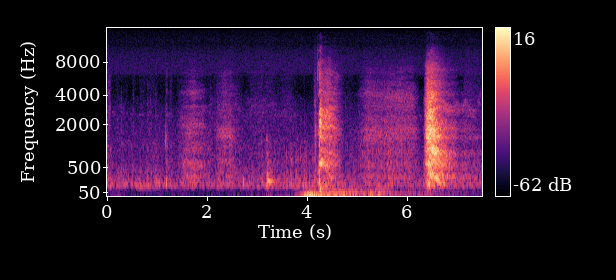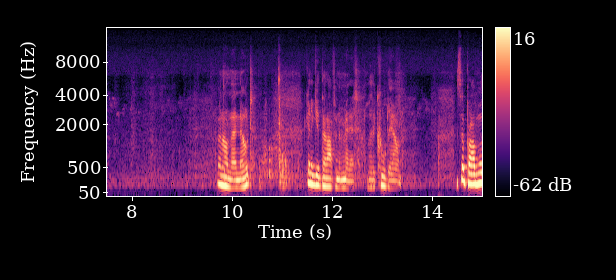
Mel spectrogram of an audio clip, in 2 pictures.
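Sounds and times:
man breathing hard with effort: 1.4 - 2.7, 4.0 - 7.6.

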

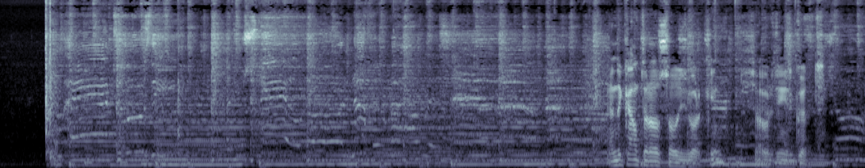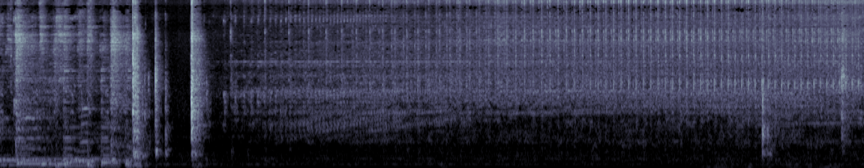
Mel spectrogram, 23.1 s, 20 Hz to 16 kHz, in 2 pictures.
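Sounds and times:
tape reels fast-winding whirr: 14.5 - 23.0.

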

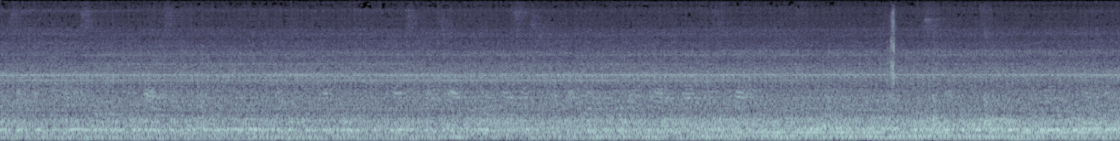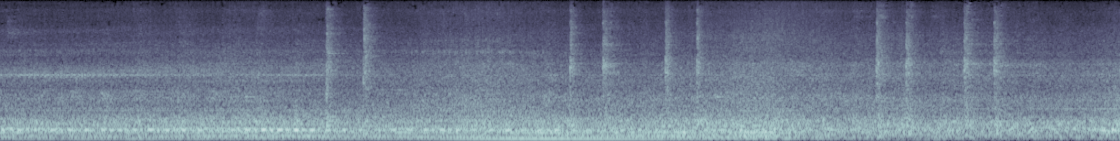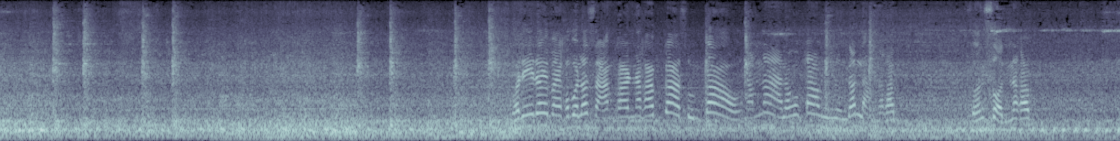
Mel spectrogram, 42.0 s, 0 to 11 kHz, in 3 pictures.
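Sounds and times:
diesel train engines humming: 0.0 - 42.0
train wheels clicking over rail joints: 17.2 - 19.0, 21.0 - 23.0, 24.7 - 26.8, 27.8 - 34.4, 38.2 - 39.1.

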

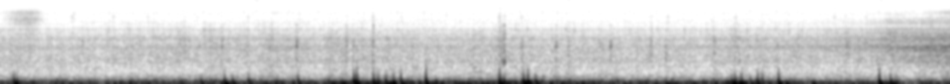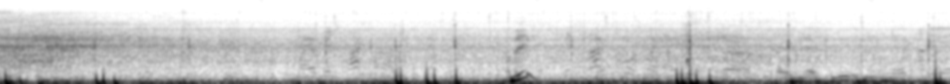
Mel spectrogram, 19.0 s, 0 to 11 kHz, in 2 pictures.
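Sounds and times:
wind buffeting microphone: 0.0 - 19.0
car passing: 6.8 - 19.0.

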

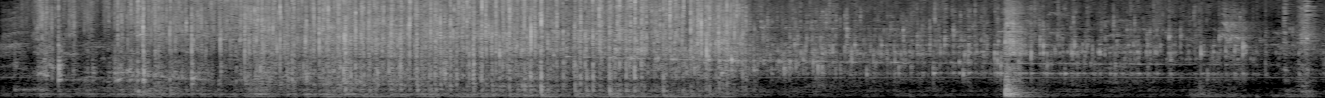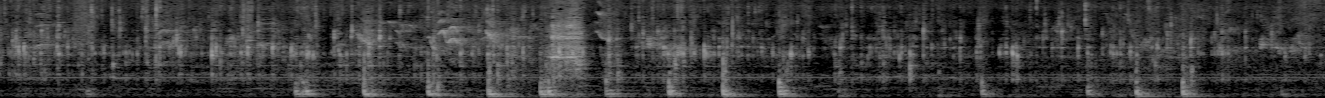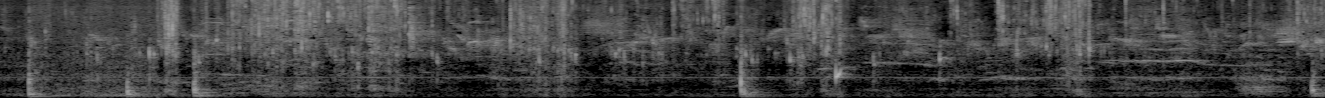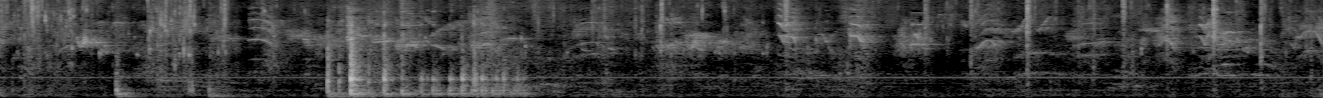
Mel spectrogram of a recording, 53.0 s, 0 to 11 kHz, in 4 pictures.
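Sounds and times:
water dripping: 0.0 - 52.9
skimmer pressing wet curds: 0.2 - 8.0.

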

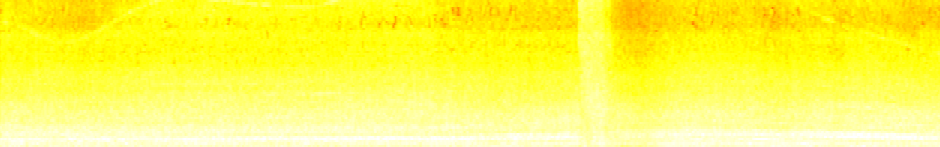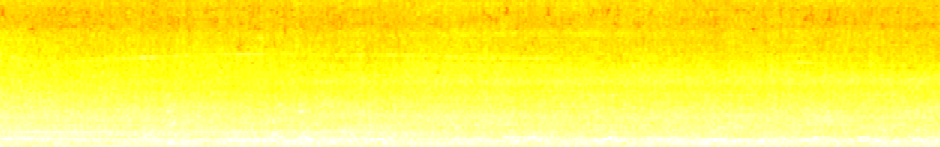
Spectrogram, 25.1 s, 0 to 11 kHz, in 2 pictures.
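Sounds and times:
diesel truck engine running hard: 0.0 - 25.0
short hiss: 7.7 - 8.3.

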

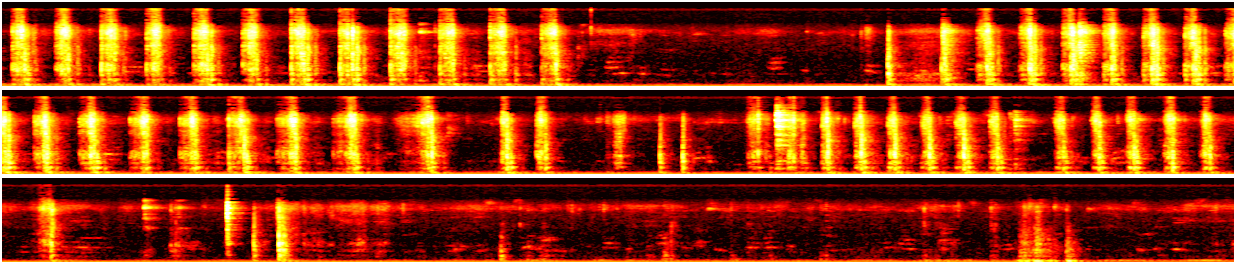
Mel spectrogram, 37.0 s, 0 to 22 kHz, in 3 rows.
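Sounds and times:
knife chopping on plastic board: 0.1 - 5.8, 8.8 - 25.3, 26.9 - 27.7.

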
